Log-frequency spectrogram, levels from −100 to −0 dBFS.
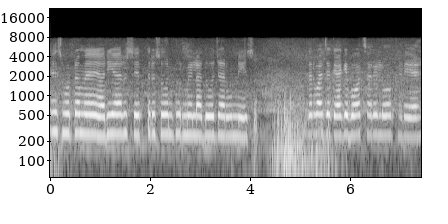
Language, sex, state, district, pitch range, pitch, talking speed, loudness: Hindi, female, Rajasthan, Bikaner, 245-260 Hz, 255 Hz, 145 wpm, -13 LUFS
